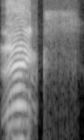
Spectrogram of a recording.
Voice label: voice ger vehicle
